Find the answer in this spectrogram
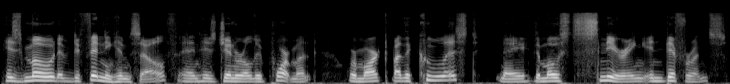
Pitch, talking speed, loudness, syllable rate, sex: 150 Hz, 155 wpm, -19 LUFS, 5.0 syllables/s, male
